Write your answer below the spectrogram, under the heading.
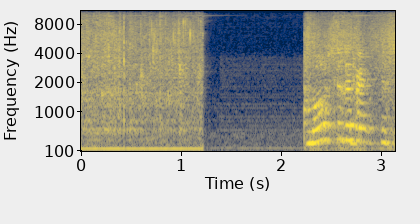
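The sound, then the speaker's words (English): Eggs fry in lard in a pan with a loud, steady sizzling hiss. The sizzle drops out for a short quiet pause, then returns strongly, and a voice seems to join near the end. “Now I am doing the egg, cracking eggs into a pan. Oh, lard.”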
